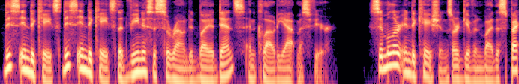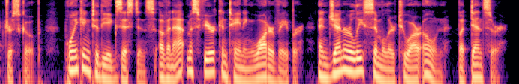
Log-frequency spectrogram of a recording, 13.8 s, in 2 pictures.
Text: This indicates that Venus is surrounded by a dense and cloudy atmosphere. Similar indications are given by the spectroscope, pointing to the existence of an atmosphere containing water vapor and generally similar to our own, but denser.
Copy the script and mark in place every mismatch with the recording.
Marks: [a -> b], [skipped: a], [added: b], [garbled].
This indicates [added: this indicates] that Venus is surrounded by a dense and cloudy atmosphere. Similar indications are given by the spectroscope, pointing to the existence of an atmosphere containing water vapor and generally similar to our own, but denser.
